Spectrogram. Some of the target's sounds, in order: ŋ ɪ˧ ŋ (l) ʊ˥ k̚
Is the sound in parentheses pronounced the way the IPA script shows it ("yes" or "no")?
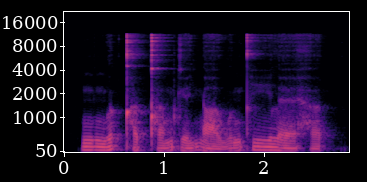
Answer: yes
